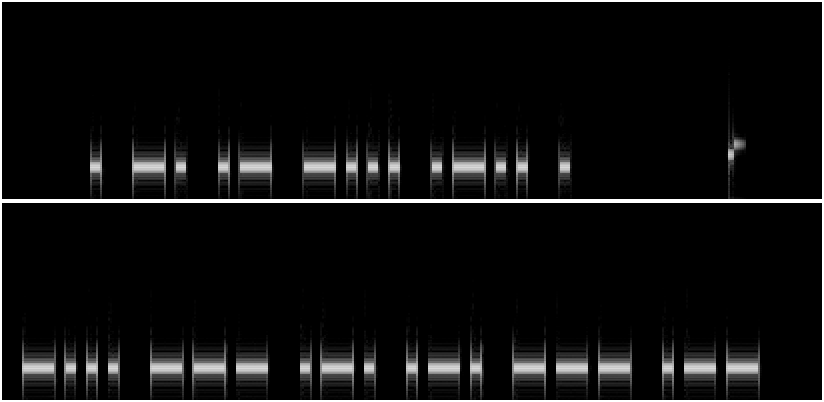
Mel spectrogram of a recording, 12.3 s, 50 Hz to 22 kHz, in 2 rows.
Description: Morse code, heard as a keyed tone, about 15 wpm, 700 Hz. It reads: ENABLE BORROW
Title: Sentences from Top 1500 Words - New Word Drill - 15wpm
